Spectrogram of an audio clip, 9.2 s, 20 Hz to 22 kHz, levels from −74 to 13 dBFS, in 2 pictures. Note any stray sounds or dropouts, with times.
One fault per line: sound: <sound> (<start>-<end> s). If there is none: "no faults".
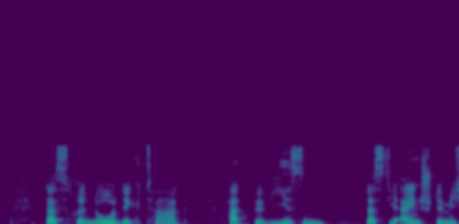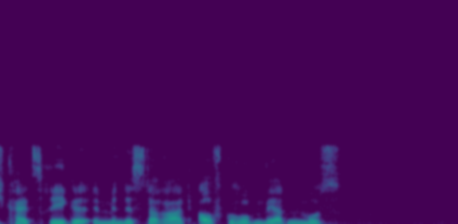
no faults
